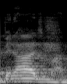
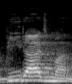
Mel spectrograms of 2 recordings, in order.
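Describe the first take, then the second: First: Lower, विराजमान with a quick "bi"; short first i. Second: विराजमान opening on a long "bee"; long first i. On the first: Teacher correcting the word, विराजमान with short first vowel. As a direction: say विराजमान as "bi-raajmaan". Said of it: "विराजमान होता है". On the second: Teacher showing the mistake, विराजमान with lengthened first vowel. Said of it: "विराजमान नहीं होता है". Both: Shown as a demonstration.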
